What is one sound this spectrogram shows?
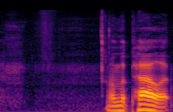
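A middle-aged man speaks close up with animation.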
